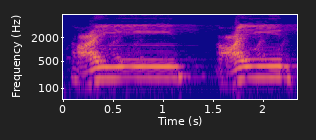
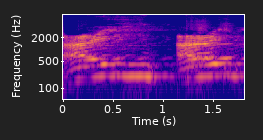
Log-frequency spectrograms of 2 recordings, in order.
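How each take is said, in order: First: "عین" drawn out smoothly from mid-throat; long, easy held "عین"; normal, beautiful ain. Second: "عین" strained with too much pressure on the throat; "عین" pushed forcefully out of the throat; overforced ain. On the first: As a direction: model "عین" without forcing the throat. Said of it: "normal طریقے سے پڑھ سکتے ہیں". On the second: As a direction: exaggerate the mistake, squeezing "عین" hard. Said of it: "گلے پہ بہت زیادہ زور". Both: Shown as a demonstration.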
